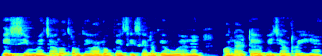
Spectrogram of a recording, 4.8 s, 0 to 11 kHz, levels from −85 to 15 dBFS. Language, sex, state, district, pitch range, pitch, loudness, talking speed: Hindi, female, Bihar, East Champaran, 185-190 Hz, 190 Hz, -18 LUFS, 200 wpm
